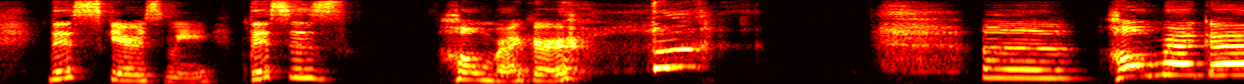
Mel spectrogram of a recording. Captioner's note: laughing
